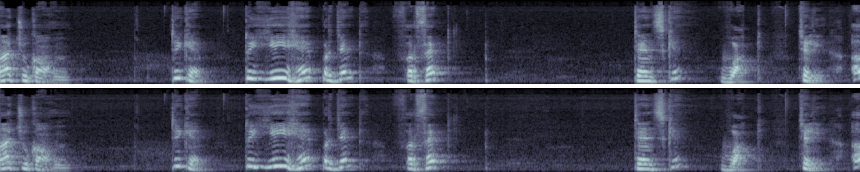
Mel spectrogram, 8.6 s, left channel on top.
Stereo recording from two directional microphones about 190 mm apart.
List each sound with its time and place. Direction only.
0.0 s speech: 30° left (ahead or behind)
1.7 s a woman's voice: 35° left (ahead or behind)
6.3 s speech: 30° left (ahead or behind)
